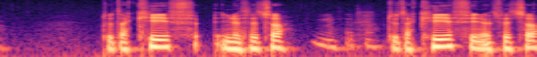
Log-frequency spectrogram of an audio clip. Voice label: "cyff", Welsh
